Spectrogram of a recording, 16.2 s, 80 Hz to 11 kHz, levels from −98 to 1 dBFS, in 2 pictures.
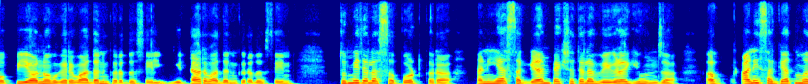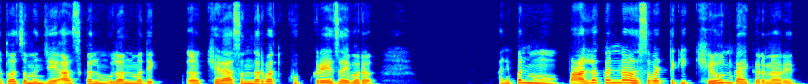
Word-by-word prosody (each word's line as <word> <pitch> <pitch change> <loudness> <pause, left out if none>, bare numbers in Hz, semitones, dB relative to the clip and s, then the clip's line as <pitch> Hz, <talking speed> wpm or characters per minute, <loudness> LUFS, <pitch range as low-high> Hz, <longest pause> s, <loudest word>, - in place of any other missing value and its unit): Piano 195 +1 +4
वगैरे 200 +1 +1
वादन 195 +5 +2
करत 180 -5 -4
असेल, 160 0 -5 0.2
गिटार 220 +8 +1
वादन 185 -6 0
करत 175 0 -4
असेल, 160 -1 -6 0.5
तुम्ही 255 +3 +3
त्याला 275 -1 +2
सपोर्ट 200 -2 -2
करा 165 -3 0 0.3
आणि 215 +3 +1
या 270 - +5
सगळ्यांपेक्षा 235 +4 +1
त्याला 250 +1 +2
वेगळं 200 0 +2
घेऊन 190 -3 -3
जा 165 -2 -2 0.3
अग 225 0 +1 0.2
आणि 245 +4 +5
सगळ्यात 255 0 0
महत्त्वाचं 245 0 +1
म्हणजे 235 +2 0
आजकाल 235 +4 -3
मुलांमध्ये 220 +2 0 0.3
अ, 195 0 +2 0.2
खेळासंदर्भात 230 +1 +2
खूप 275 -1 -8
क्रेझ 200 +3 +2
आहे 200 -3 +3
बरं 170 +1 +1 1.3
आणि 245 +2 -3
पण 255 -10 +1 0.2
पालकांना 310 +7 +3
असं 280 0 0
वाटतं 275 0 -2
की 285 - -4
खेळून 295 +7 +2
काय 250 -4 +1
करणार 170 -2 -1
आहेत? 150 -2 -4
225 Hz, 160 wpm, -23 LUFS, 190-250 Hz, 1.3 s, या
